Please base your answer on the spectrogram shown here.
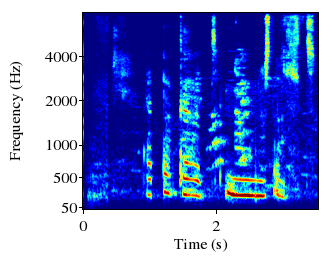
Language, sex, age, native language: Icelandic, female, 10, Icelandic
